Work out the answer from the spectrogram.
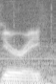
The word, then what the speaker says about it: Yuri: Yeah, Yuri. I have the the Spanish Y sound, so even saying Yuri for me is like super hard.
